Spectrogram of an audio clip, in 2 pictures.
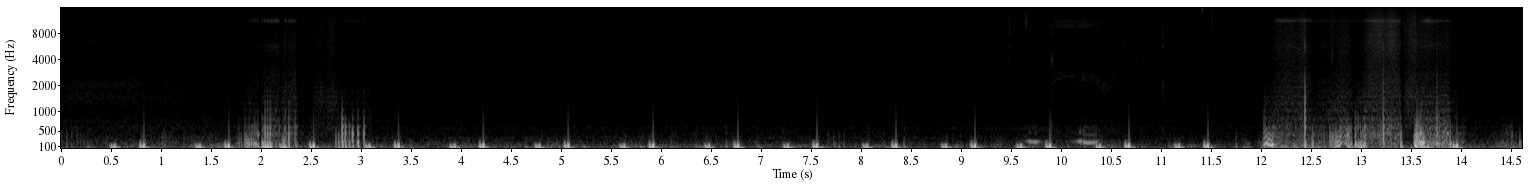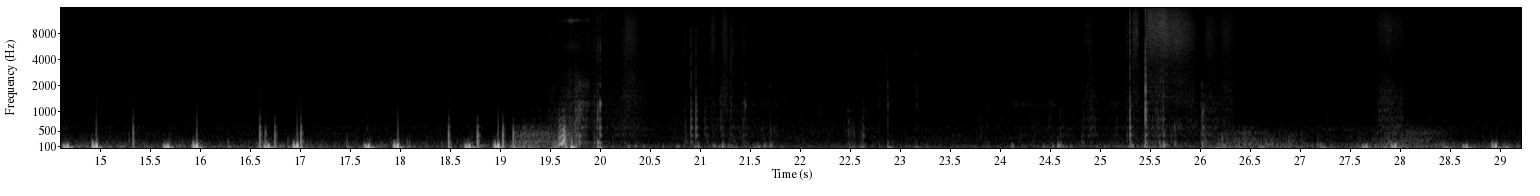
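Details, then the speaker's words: Steady, fairly quick low thumping of a normal heartbeat heard close to the chest, with occasional rustling bursts, presented as an ASMR trigger. "oh You' like to hear my heartbeat all right that sounds like fun so here you [Music] go"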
